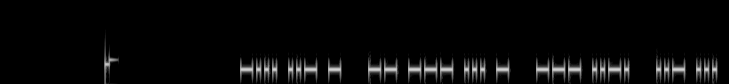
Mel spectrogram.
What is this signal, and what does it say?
Morse code, heard as a keyed tone, about 30 wpm, 700 Hz. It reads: BUT MOST OF US
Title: Sentences from Top 1000 Words - Review Part 1 - 30wpm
